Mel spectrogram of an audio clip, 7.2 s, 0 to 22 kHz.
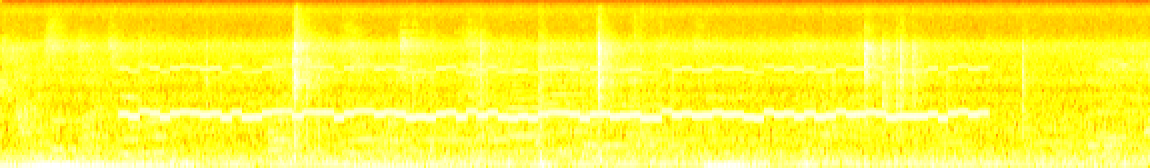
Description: Multi-tone FSK (Olivia or MFSK type), about 250 Hz wide, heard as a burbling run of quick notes, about 15.625 baud, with the noise of a cafe.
